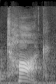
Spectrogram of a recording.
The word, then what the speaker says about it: talk: Now, in the same way, no L for walk or talk. Okay, no L. Okay, walk and talk, we've got the ah sound for A, so walk and talk, no L.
